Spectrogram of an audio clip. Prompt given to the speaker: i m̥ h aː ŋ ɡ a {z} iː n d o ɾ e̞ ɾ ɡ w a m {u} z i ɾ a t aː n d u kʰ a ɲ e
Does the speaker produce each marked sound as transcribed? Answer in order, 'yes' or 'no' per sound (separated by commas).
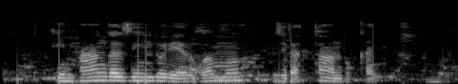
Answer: yes, no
